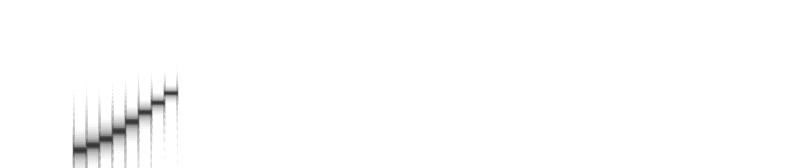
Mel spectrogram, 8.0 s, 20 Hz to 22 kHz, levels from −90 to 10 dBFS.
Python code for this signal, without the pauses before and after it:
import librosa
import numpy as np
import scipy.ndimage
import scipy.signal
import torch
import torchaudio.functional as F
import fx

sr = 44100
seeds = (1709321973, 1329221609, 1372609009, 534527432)

y = fx.stepped_sweep(sr, from_hz=449.0, direction='up', per_octave=3, tones=8, dwell_s=0.13, gap_s=0.0, level_db=-11.5)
